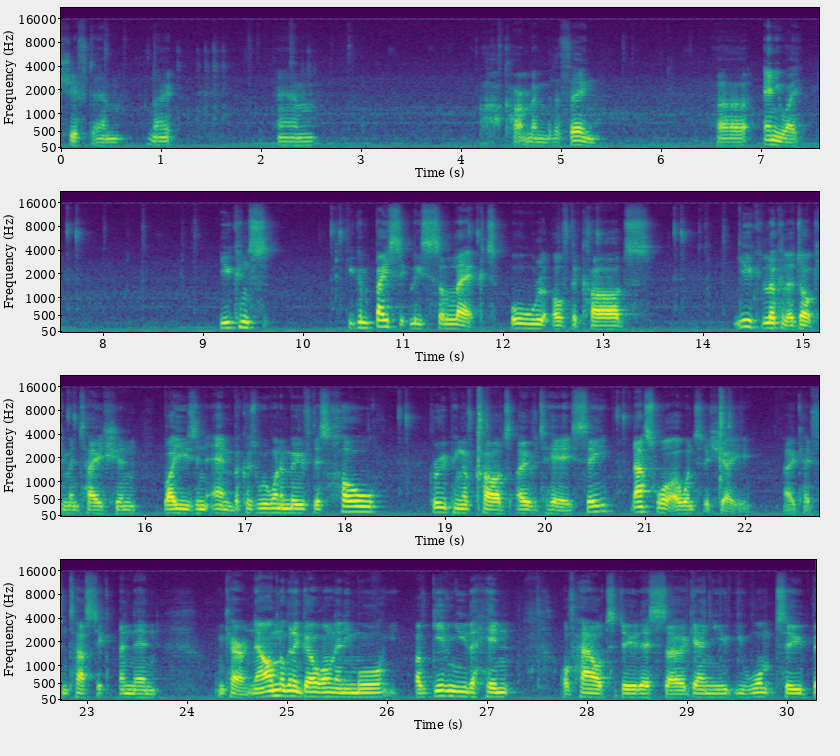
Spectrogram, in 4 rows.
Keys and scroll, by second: 0.3-2.1 typing, 2.4 ctrl+m, 8.5-9.1 typing, 10.6 ctrl+m, 12.6 m, 14.3 m, 17.4-18.5 typing, 19.6-22.1 typing, 28.6-30.2 typing.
